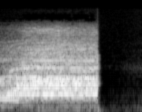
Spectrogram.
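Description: A loud, dense burst of crowd cheering lasts about a second, then cuts off abruptly into silence. No one speaks.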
